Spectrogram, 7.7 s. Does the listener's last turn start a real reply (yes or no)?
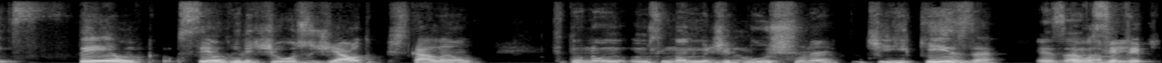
no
